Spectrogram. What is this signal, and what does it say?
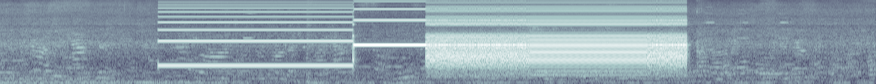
ZX Spectrum tape loading, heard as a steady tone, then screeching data, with the noise of a crowd indoors.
